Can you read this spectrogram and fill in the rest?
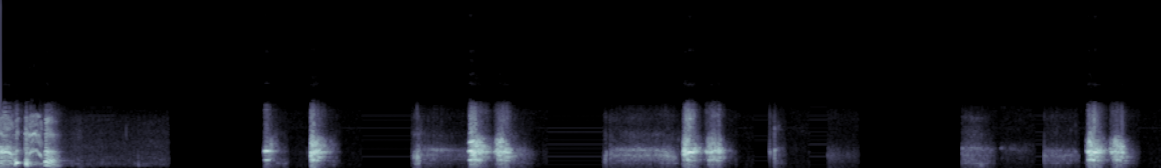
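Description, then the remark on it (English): A dog barks repeatedly in short, sharp bursts, some in quick pairs, with irregular pauses between them. The barking is loud, and no one is talking. “The dog is not happy. Yeah, and which one is that that's barking?”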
